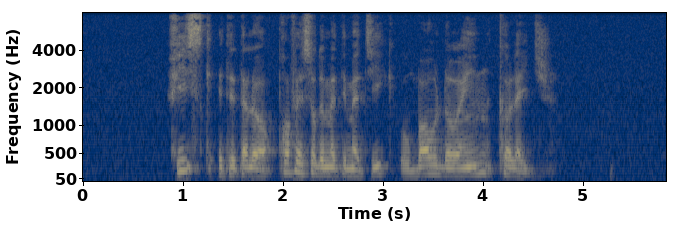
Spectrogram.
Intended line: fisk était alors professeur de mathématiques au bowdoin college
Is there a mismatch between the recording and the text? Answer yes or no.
no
